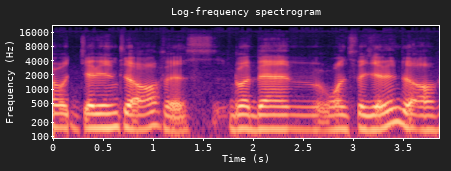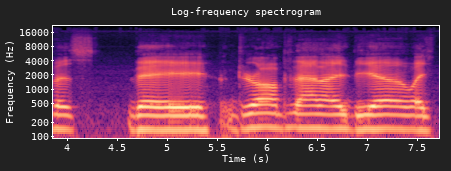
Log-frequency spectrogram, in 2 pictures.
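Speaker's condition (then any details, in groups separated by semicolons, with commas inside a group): Congenital muscular dystrophy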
